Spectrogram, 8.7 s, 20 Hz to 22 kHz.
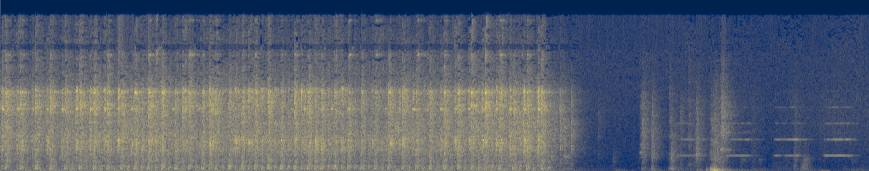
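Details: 1989 Toyota Corolla engine at a poor, unstable idle: rapid, sharp metallic knocking in time with the idle, then shutdown; rod knock suspected.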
